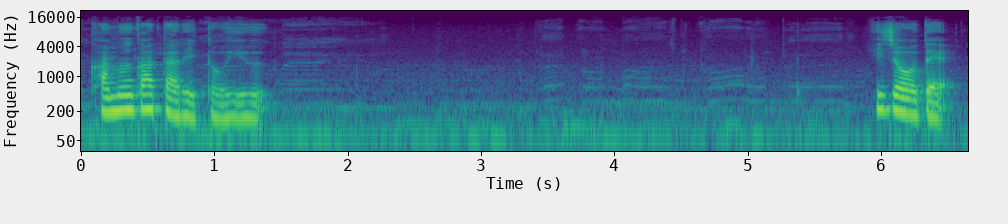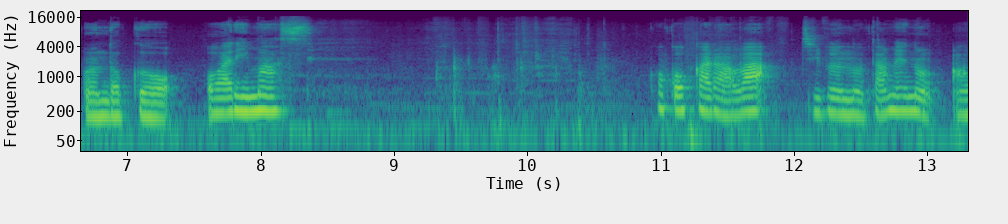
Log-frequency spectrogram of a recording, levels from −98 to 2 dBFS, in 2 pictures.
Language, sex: Japanese, female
